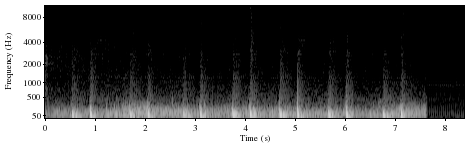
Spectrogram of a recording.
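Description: A heartbeat: low thuds in lub-dub pairs, about one beat a second, that cut off suddenly near the end.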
